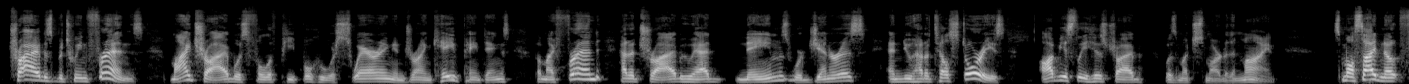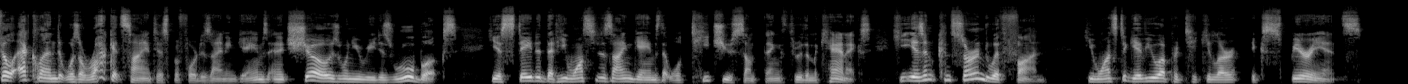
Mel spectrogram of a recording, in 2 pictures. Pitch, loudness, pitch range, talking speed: 135 Hz, -21 LUFS, 115-165 Hz, 195 wpm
